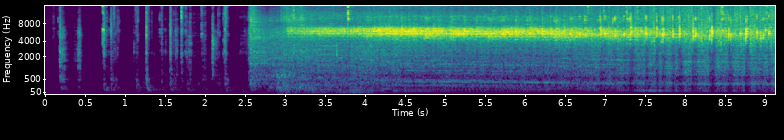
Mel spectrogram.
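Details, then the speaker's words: Peugeot 207 Passion (2009/2010), first cold start of the morning: a loud chirping squeal over the idle and the engine shakes. The AC/power-steering belt is new, the second one fitted. Noise stops when warm or wet; owner suspects a bearing. Accessory belt squeal. "carro barulho chato e ele treme E é só quando o motor tá frio depois que ele esquenta ele para"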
